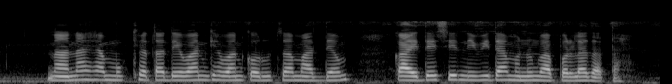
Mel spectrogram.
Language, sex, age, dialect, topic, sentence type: Marathi, female, 25-30, Southern Konkan, banking, statement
